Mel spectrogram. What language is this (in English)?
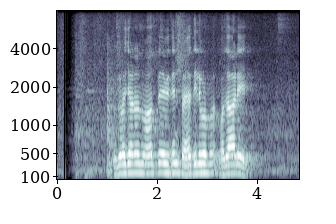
Sinhala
